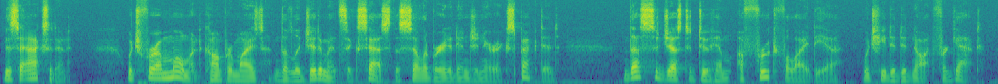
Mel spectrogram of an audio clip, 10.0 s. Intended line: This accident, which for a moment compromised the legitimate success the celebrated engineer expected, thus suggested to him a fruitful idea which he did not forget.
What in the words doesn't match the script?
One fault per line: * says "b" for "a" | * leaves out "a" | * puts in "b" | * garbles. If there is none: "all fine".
* puts in "did"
